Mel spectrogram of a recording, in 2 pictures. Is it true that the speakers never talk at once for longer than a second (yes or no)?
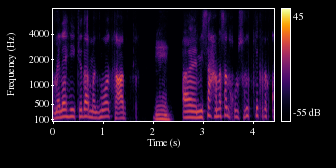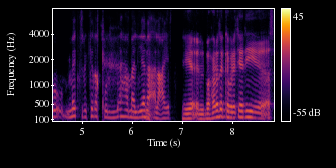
yes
